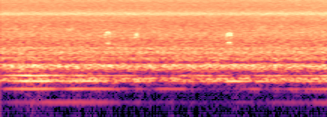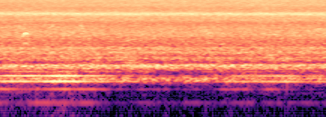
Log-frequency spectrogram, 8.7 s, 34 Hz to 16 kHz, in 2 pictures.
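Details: Many honey bees swarm around a 7 lb piece of raw shungite after years without honey bees locally; a constant, low, layered hum swells slightly midway, with a few faint high ticks above.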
